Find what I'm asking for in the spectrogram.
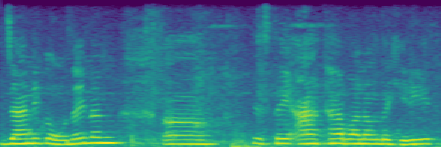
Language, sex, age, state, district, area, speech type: Nepali, female, 18-30, West Bengal, Darjeeling, rural, spontaneous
